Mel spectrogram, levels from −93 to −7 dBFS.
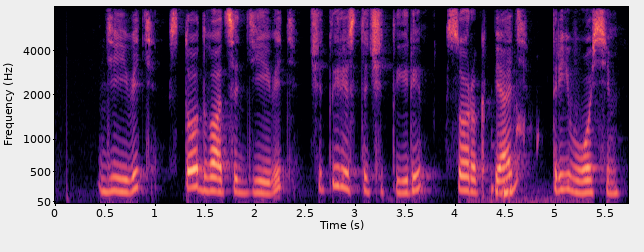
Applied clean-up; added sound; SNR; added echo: none; Gurgling / Liquid; 8 dB; none.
